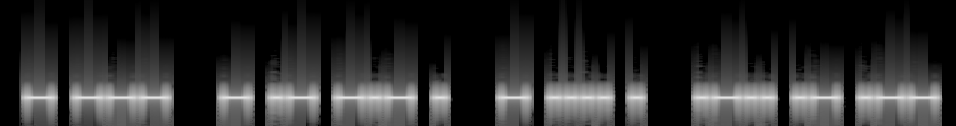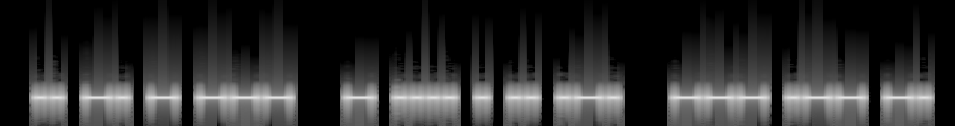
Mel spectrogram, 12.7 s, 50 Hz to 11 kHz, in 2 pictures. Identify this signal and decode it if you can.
Morse code, heard as a keyed tone, about 21 wpm, 700 Hz. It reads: TO TAKE THE LAW INTO THEIR OWN
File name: practice / 22wpm / Sets of 8 Words - 22wpm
